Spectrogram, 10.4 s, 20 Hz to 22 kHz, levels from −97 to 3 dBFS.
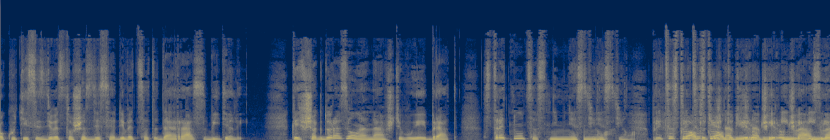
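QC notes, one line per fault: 7.3 s to end: doubled audio track, an echo-free full-band copy trailing about 300 ms behind at roughly equal level and starting abruptly, likely from a second, slower capture path.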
